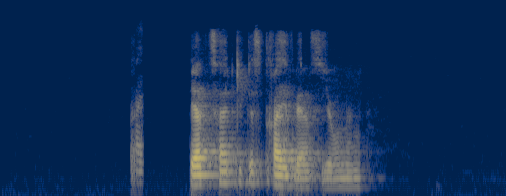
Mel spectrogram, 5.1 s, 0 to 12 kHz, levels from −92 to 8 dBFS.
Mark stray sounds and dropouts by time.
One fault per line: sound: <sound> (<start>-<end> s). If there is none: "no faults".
sound: laugh (1.3-1.4 s)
